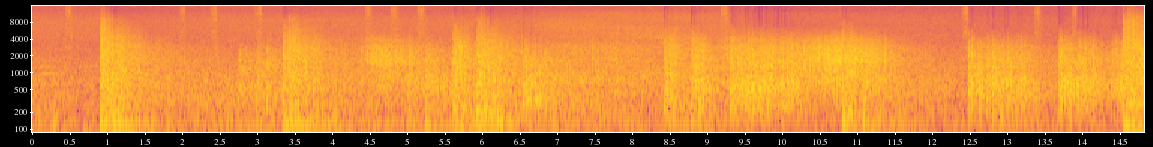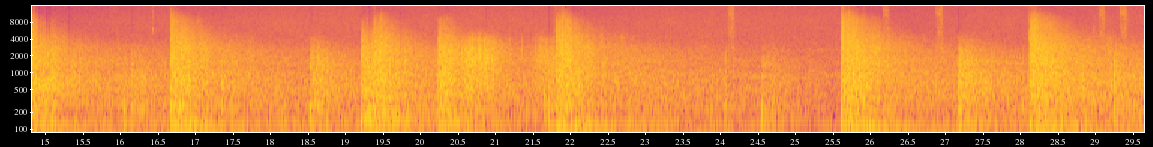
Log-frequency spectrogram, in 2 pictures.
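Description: Aerial firework shells bursting overhead: a steady series of loud booms, one every second or two, each trailing off in a rolling echo.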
